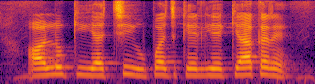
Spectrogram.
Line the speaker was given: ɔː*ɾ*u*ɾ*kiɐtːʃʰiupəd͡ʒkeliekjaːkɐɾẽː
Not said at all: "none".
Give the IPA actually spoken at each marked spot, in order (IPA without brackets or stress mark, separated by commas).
l, none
